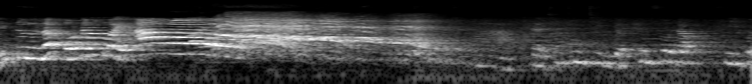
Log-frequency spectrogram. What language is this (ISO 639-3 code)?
vie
